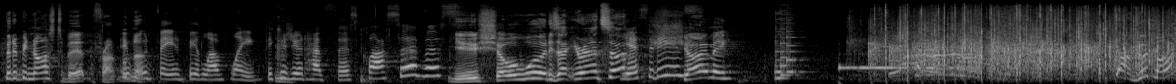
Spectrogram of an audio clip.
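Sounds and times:
speech: 0.0 - 8.0
studio audience applause: 8.5 - 11.7.

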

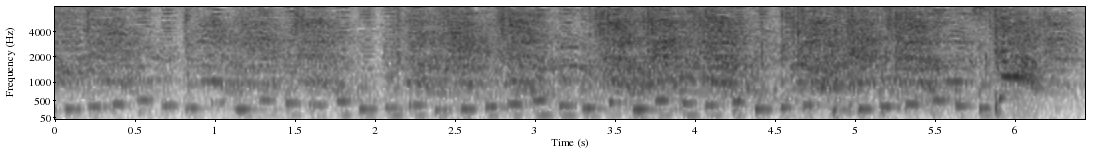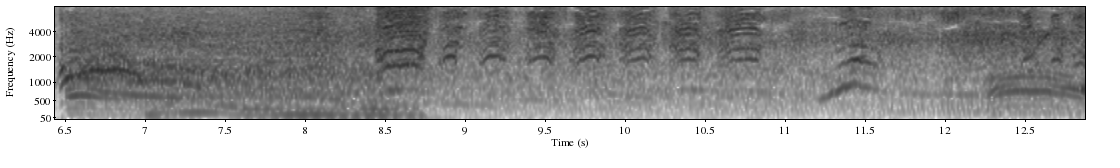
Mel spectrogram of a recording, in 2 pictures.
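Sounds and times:
game show whammy sound effect: 0.0 - 6.2, 6.8 - 9.0
speech: 0.2 - 1.0
laughter: 6.5 - 12.8.

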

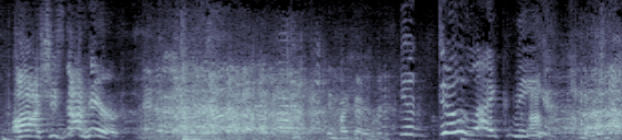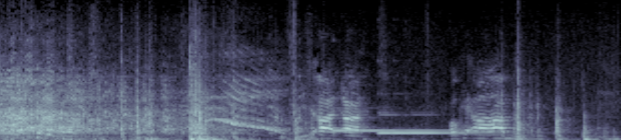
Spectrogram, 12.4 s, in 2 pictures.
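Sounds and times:
speech: 0.1 - 7.5, 9.4 - 9.8, 10.8 - 11.5
people chatting and laughing: 1.1 - 10.2
doorbell chiming: 9.4 - 11.0.

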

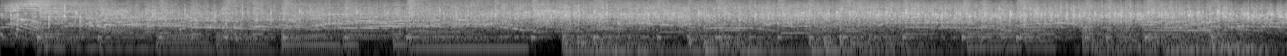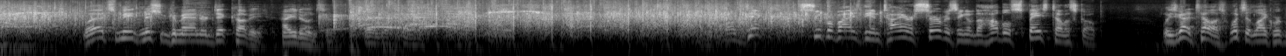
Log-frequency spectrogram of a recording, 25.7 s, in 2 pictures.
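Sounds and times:
band playing: 0.0 - 13.6
loud studio audience applause on a home-improvement TV show set: 0.0 - 15.0, 16.0 - 21.9
speech: 13.8 - 17.2, 21.0 - 25.7.

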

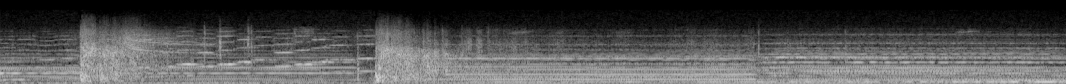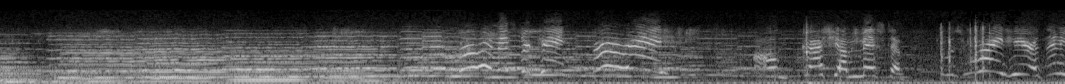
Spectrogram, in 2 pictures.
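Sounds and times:
sustained tonal music: 0.0 - 21.2
gunshots from a gun: 0.8 - 2.2, 3.7 - 5.1.

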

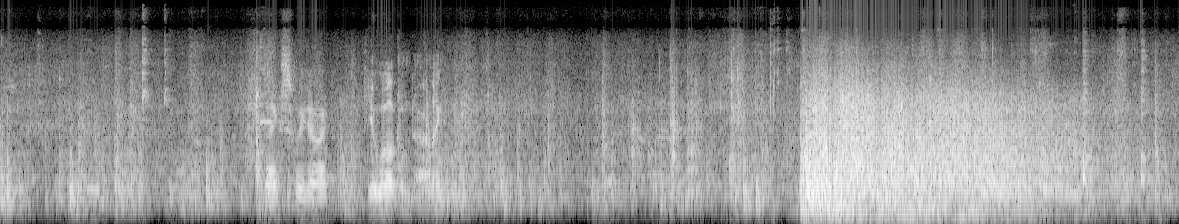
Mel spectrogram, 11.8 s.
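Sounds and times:
speech: 2.6 - 5.0
artillery fire: 8.0 - 11.7.

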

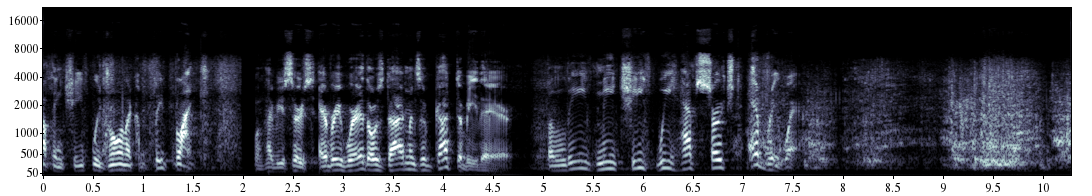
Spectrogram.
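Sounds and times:
speech: 0.0 - 8.0
lions roaring in a cage: 7.0 - 10.2.

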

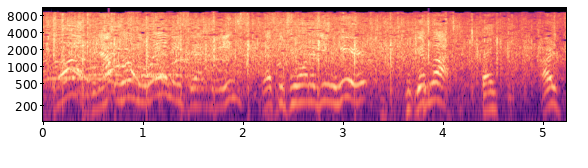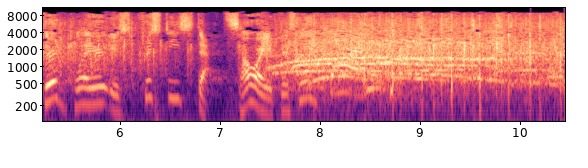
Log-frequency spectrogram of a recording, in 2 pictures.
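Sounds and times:
higher cheers and shouts from a game show cheering section: 0.0 - 2.0, 7.3 - 10.4
game show contestant's cheering section clapping loudly: 0.0 - 6.8, 7.4 - 10.4
speech: 2.2 - 9.7.

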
